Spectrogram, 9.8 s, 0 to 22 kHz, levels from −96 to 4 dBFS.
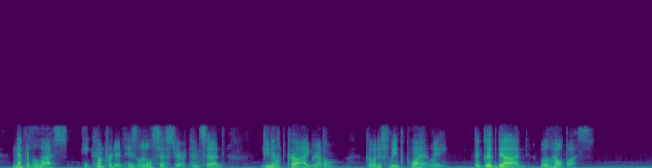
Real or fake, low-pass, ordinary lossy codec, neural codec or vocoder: fake; 5.4 kHz; Opus, 32 kbps; codec, 16 kHz in and 24 kHz out, 0.6 kbps, FireRedTTS-2 codec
